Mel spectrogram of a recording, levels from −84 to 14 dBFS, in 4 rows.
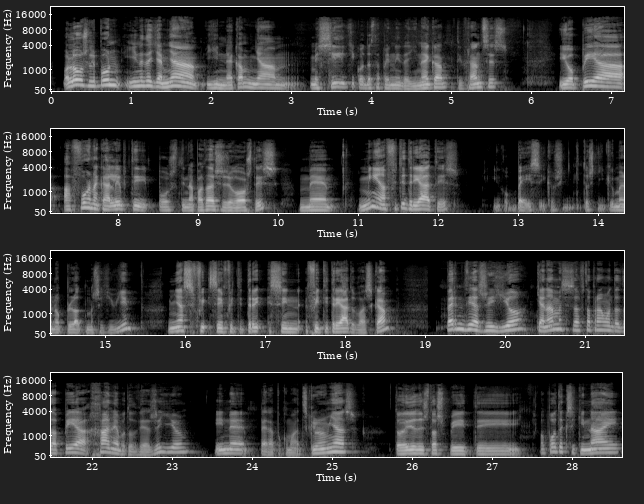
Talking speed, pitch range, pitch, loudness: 150 wpm, 115-170 Hz, 135 Hz, -21 LUFS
